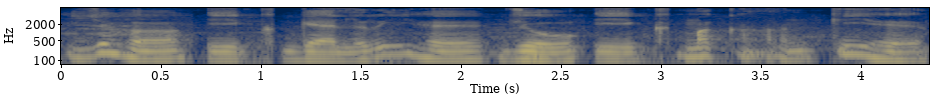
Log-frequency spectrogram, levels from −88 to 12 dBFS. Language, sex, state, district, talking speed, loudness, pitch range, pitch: Hindi, male, Bihar, Saharsa, 125 wpm, -27 LUFS, 105-145 Hz, 110 Hz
